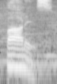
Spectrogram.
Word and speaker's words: Fares: Now, is your name pronounced Fares? Is that sound correct? It is. 10 points for me. Fares.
